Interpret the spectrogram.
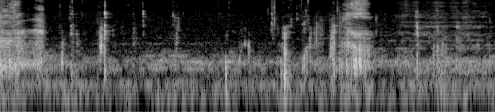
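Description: Close-miked chewing of rice and egg curry eaten by hand: wet, sticky mouth sounds and small clicks, with louder squelches at the start and about three and a half seconds in.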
